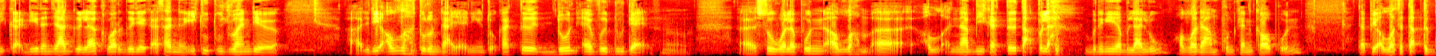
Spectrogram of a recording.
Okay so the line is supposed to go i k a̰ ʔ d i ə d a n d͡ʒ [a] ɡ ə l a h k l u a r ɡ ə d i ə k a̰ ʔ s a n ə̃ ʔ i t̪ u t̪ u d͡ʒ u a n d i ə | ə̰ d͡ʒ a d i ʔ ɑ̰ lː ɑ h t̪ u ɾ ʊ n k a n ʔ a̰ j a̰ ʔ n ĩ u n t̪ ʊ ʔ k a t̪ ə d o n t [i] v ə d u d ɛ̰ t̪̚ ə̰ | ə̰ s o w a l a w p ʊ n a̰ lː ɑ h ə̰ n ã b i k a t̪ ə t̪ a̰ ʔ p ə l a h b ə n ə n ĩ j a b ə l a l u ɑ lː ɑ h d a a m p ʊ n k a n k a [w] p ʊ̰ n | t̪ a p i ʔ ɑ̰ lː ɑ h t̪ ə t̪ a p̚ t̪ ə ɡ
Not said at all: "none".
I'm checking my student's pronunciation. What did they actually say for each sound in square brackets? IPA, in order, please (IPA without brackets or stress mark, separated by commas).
a, ɛ, w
